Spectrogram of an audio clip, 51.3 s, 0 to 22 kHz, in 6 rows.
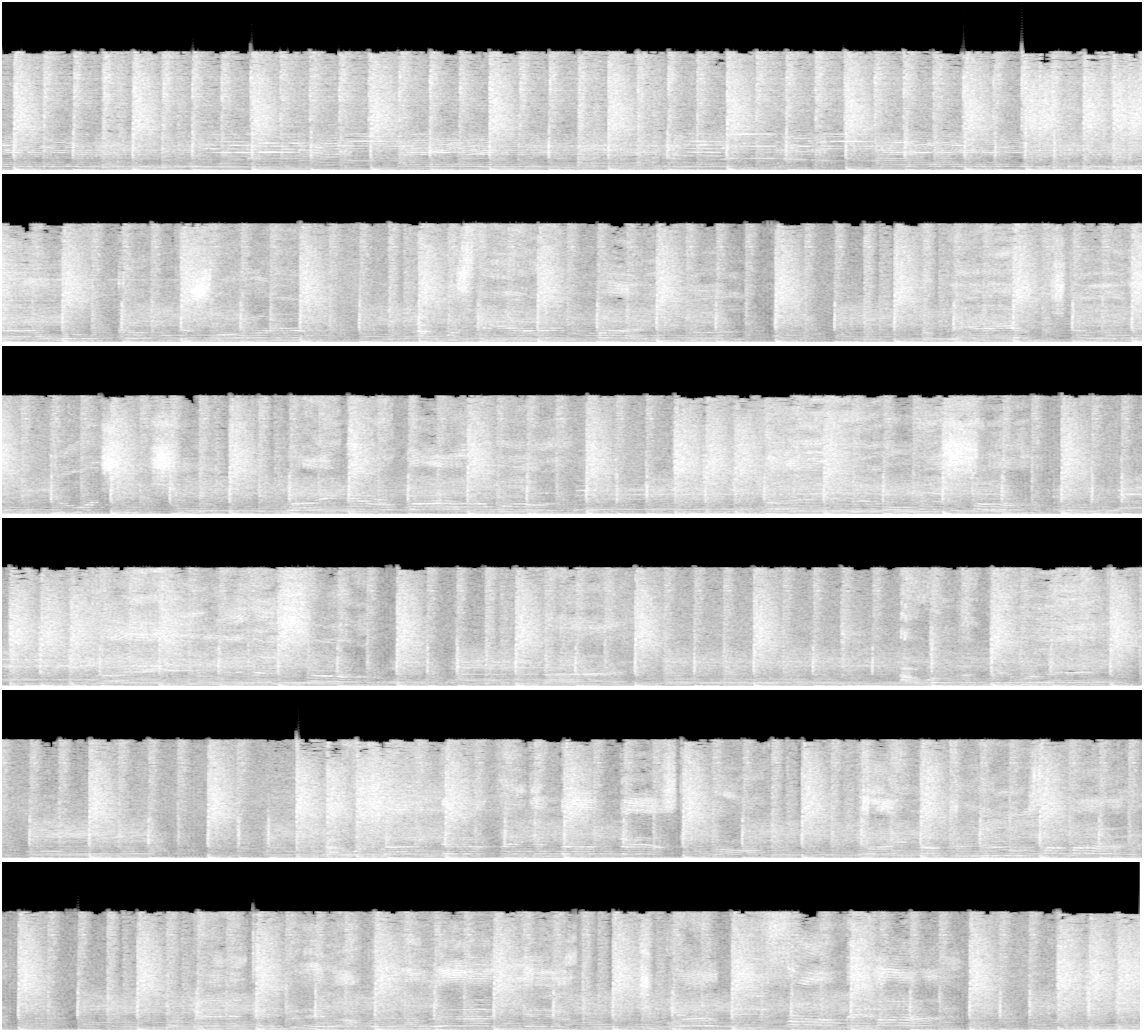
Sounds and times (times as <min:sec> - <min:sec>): Music: 0:00.0 - 0:51.2.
